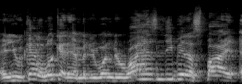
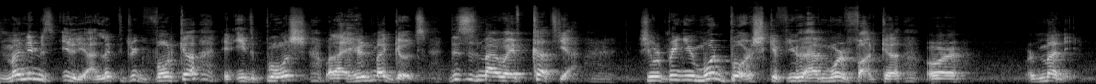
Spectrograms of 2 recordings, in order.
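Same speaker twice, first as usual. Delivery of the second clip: put-on Russian accent, tried on for size; 5 dB louder than usual. Trying out a possible opener, the speaker does a put-on russian accent. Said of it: "doing a Russian accent".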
